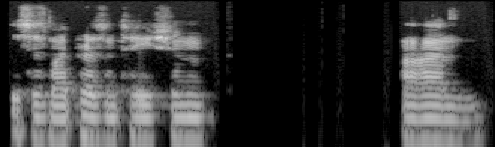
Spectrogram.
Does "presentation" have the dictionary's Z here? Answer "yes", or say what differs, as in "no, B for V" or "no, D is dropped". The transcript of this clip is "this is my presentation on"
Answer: yes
